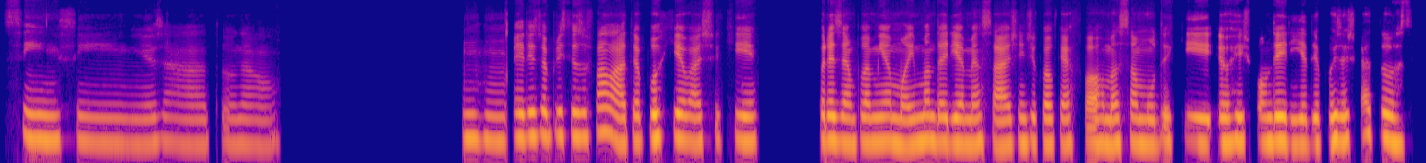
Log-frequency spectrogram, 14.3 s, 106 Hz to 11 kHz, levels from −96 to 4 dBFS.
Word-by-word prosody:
Sim 210 -3 -1
sim, 195 -2 -10
exato, 185 -1 -12
não. 185 0 -13 1.8
Uhum, 210 -2 -3
eles 220 +1 +2
eu 225 -1 +1
preciso 225 -1 -1
falar, 235 -3 0
até 200 +1 -2
porque 215 +2 +3
eu 210 -1 +4
acho 200 +1 -5
que, 200 -2 0 0.6
por 205 -1 0
exemplo, 195 -1 +2
a 195 - +1
minha 195 +1 +1
mãe 185 -1 +1
mandaria 195 -1 +2
mensagem 185 0 -1
de 190 0 -3
qualquer 185 0 -2
forma, 185 0 +1
só 190 0 -4
muda 185 +1 -1
que 195 -3 0
eu 190 0 +2
responderia 195 -1 +3
depois 195 +2 +2
das 205 +1 +2
14. 200 -5 +1
195 Hz, 135 wpm, -23 LUFS, 190-205 Hz, 1.8 s, eu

